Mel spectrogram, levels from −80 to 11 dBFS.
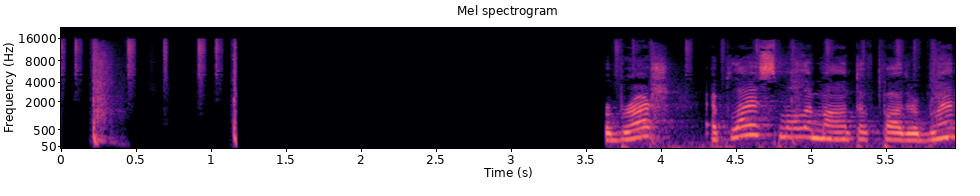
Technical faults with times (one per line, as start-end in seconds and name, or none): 1.17-3.63 audio dropout to silence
